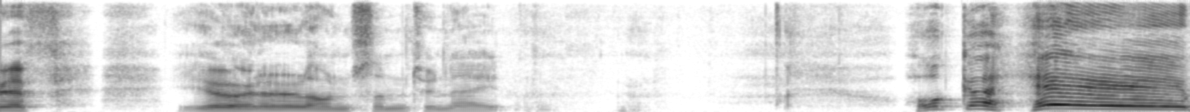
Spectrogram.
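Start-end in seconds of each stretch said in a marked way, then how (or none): 4.6-5.9 loud, slow, drawn-out hail; loud greeting call. Pretend. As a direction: call it out to the whole room.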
